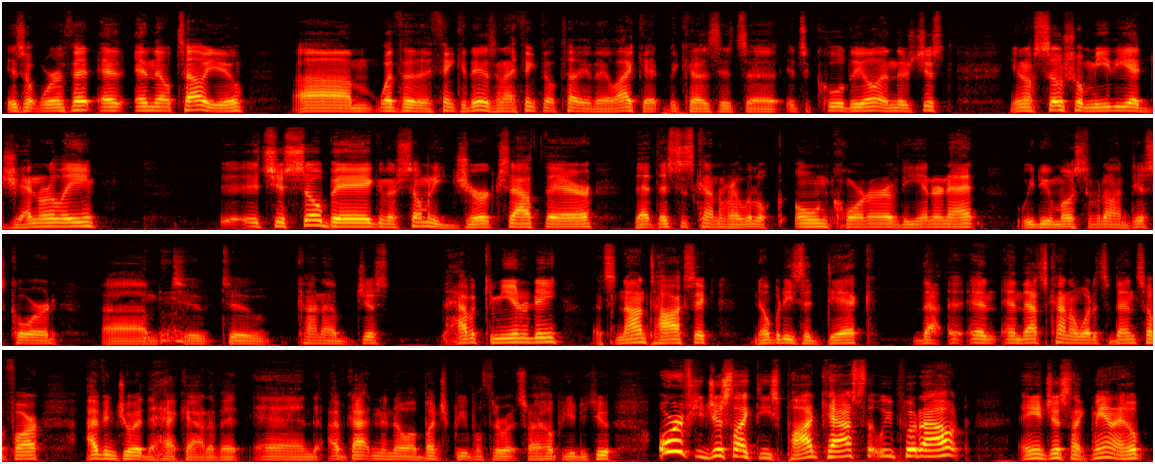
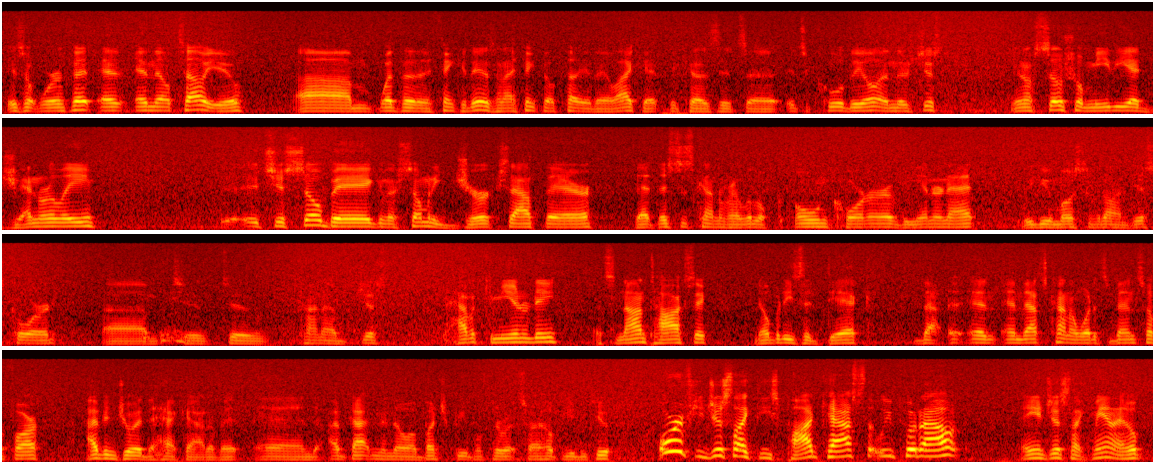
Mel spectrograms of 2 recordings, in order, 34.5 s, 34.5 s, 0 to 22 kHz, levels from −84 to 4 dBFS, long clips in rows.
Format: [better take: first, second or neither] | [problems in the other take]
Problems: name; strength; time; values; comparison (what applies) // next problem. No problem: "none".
first | hiss; noticeable; throughout; 10 dB below the speech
